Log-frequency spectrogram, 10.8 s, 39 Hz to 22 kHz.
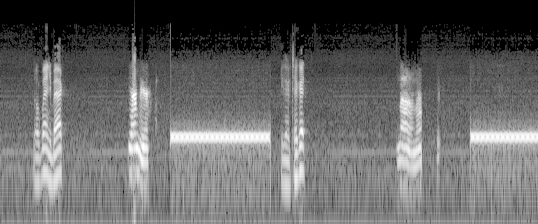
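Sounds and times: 
speech: 0:00.7 - 0:01.4, 0:02.6 - 0:03.1, 0:05.6 - 0:06.2, 0:07.9 - 0:08.4
outgoing phone call ringing tone: 0:03.4 - 0:05.4, 0:09.4 - 0:10.7.

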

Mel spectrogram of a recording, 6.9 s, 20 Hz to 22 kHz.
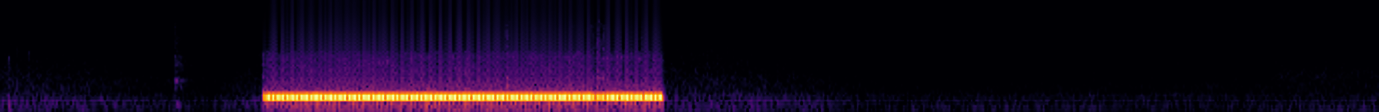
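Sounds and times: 
telephone call being dialed, single steady tone: 0:01.3 - 0:03.3.

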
